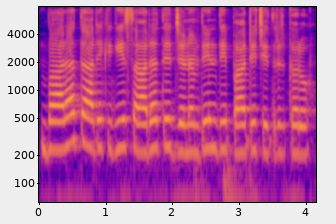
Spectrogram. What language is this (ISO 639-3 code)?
doi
